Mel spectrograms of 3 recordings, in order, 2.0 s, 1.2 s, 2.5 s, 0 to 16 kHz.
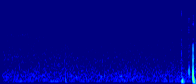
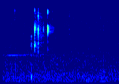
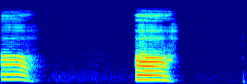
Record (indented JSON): {
  "three_cough_length": "2.0 s",
  "three_cough_amplitude": 590,
  "three_cough_signal_mean_std_ratio": 0.34,
  "cough_length": "1.2 s",
  "cough_amplitude": 2196,
  "cough_signal_mean_std_ratio": 0.21,
  "exhalation_length": "2.5 s",
  "exhalation_amplitude": 11284,
  "exhalation_signal_mean_std_ratio": 0.38,
  "survey_phase": "alpha (2021-03-01 to 2021-08-12)",
  "age": "65+",
  "gender": "Female",
  "wearing_mask": "No",
  "symptom_none": true,
  "smoker_status": "Ex-smoker",
  "respiratory_condition_asthma": false,
  "respiratory_condition_other": false,
  "recruitment_source": "REACT",
  "submission_delay": "2 days",
  "covid_test_result": "Negative",
  "covid_test_method": "RT-qPCR"
}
